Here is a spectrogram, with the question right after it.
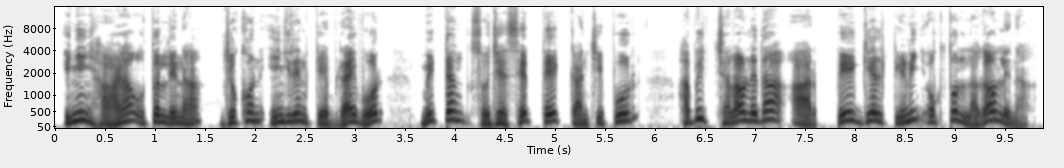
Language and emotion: Santali, surprised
